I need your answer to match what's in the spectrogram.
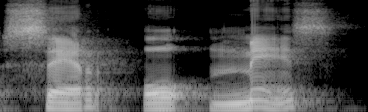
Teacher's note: es una s apico alveolar es decir no es la s típica andaluza no es la s típica de hispanoamérica sino la s del centro y del norte de la Península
